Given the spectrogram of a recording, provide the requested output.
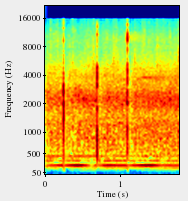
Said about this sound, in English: Hey, church, can we just give a round of applause to those decisions?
